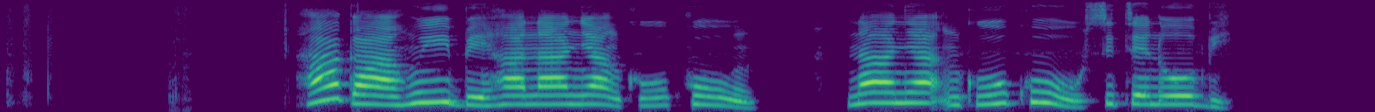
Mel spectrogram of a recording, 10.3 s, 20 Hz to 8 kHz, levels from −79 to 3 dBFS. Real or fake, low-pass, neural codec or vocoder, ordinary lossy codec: real; none; none; none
